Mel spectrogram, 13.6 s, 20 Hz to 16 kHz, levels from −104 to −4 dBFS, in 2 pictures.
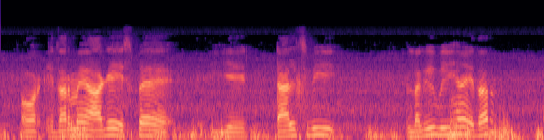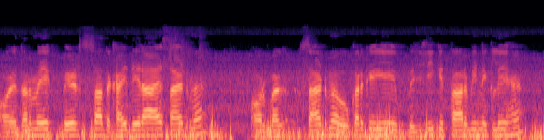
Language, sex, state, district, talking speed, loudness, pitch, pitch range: Hindi, male, Uttar Pradesh, Etah, 155 wpm, -24 LUFS, 155 Hz, 135-165 Hz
